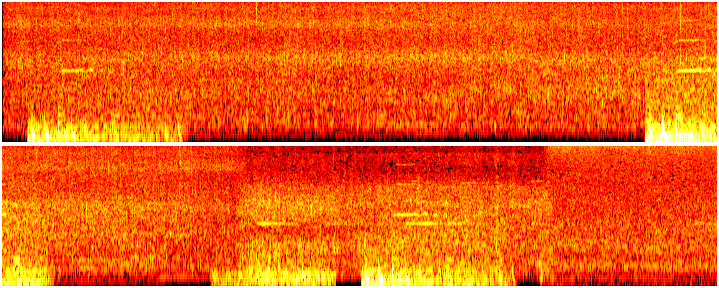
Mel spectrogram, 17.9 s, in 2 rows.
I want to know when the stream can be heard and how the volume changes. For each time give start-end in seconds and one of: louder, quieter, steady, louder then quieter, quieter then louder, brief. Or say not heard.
0.0-17.8 steady.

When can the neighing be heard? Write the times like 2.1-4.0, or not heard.
0.3-2.4, 8.0-9.6, 13.4-15.3.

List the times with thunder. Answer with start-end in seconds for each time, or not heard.
11.5-13.1.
